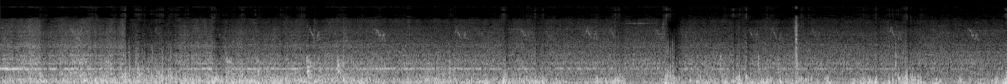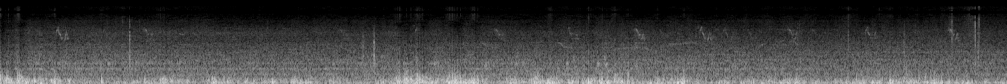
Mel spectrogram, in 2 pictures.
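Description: A train rumbles in the distance as it slowly approaches.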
